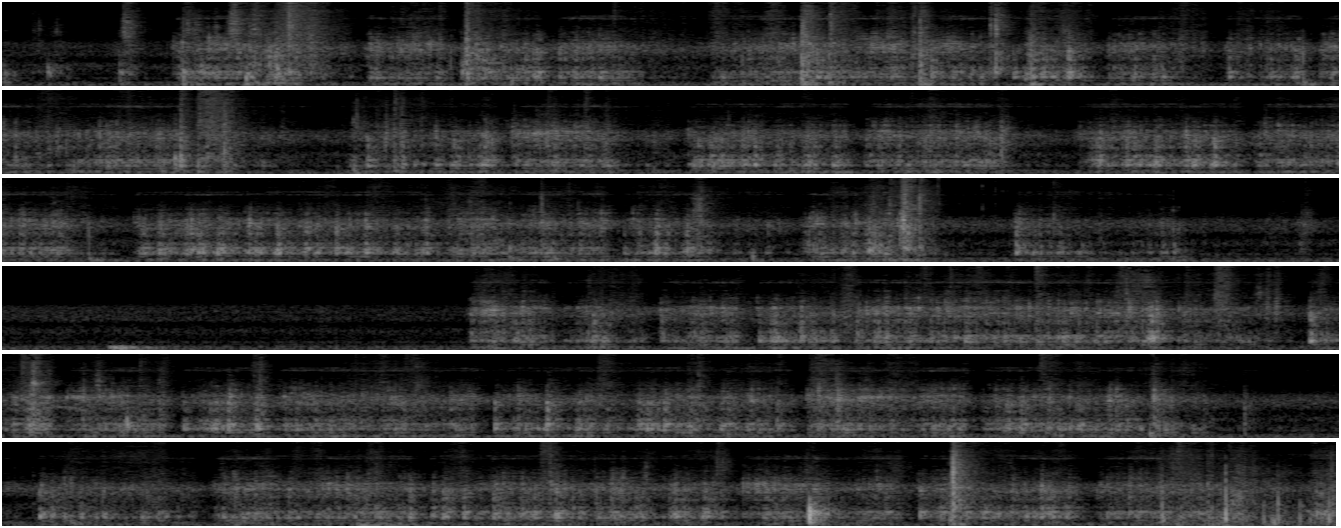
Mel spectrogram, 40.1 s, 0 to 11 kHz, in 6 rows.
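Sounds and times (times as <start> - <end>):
kitten toys rustling and clattering: 0.1 - 10.1, 33.6 - 40.0.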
